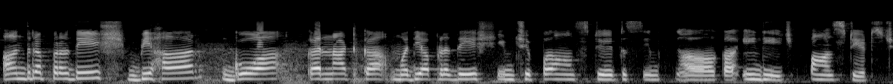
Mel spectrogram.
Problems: none marked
